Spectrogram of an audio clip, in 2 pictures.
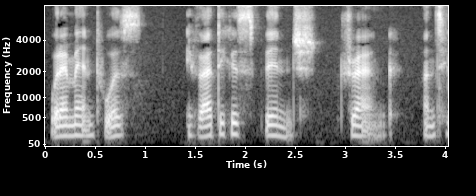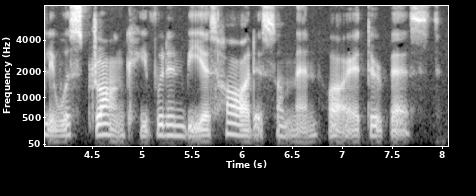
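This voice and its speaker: A woman reading as Miss Maudie, gravelly and grim. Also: fairly low pitch, no room sound, full character voice. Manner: slow, dry and grim. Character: wry, sharp-tongued middle-aged Southern woman neighbor. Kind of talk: audiobook character reading.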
